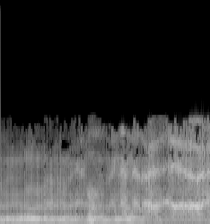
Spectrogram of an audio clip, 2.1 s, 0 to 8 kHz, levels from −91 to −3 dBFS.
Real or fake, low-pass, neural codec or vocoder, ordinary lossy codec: fake; 7.2 kHz; autoencoder, 22.05 kHz, a latent of 192 numbers a frame, VITS, trained on many speakers; AAC, 16 kbps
